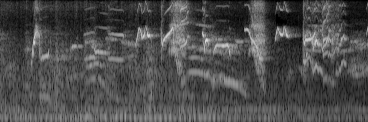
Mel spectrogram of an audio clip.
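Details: White-rumped shama fighting song aimed at provoking other shamas: harsh buzzy bursts mixed with short whistled slurs, heard against a faint low hum.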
